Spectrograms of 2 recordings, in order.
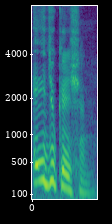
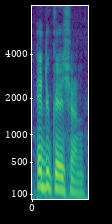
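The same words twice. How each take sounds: First: The middle consonant is a j sound. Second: The middle consonant is a plain d sound. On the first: The speaker calls it right. "D U থাকলে উচ্চারণ হয় জু" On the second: The speaker calls it wrong. "It's not education"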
